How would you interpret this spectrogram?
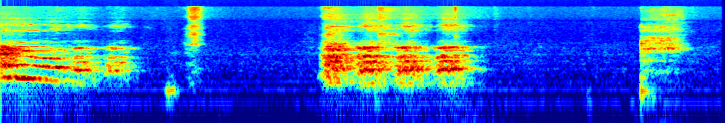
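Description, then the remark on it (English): A dog barks and yowls: a drawn-out, whining howl at first, a noisy run of yelping barks in the middle, and single sharp barks between, with silence in the gaps. “Okay, so my dog is now calm and collected.”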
